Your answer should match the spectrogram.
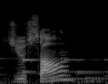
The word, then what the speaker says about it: Jusant: uh it's pronounced like jua it's a French thing um it's a it's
